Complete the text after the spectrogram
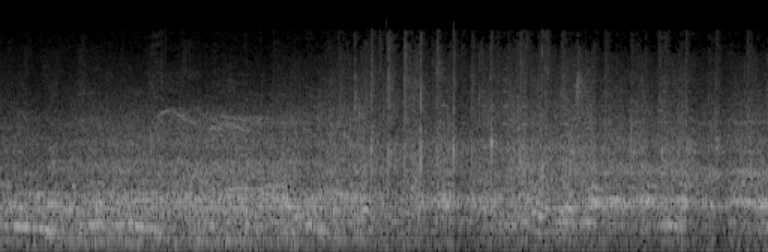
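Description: A large stadium crowd chants and cheers outdoors.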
